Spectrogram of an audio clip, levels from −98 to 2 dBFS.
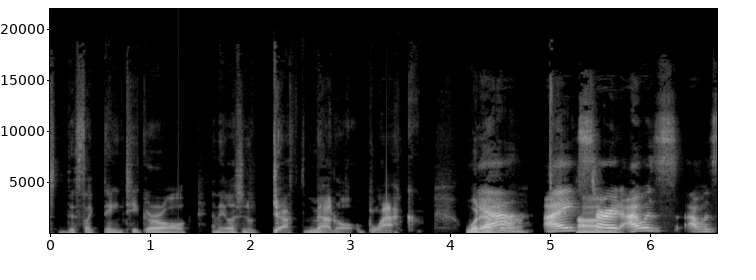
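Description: A few samples likely went missing from the stream, so the speech waveform jumps straight to a later value, losing a fraction of a millisecond. Each dropped-samples event is a single sharp click: at 1.28 s, after "this like dainty", and at 3.36 s, after "listen to death metal".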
